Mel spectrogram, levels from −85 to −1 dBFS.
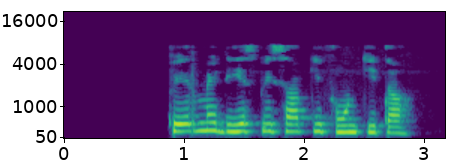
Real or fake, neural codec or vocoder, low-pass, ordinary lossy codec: fake; autoencoder, 48 kHz, 128 numbers a frame, DAC-VAE, trained on Japanese speech; 7.2 kHz; MP3, 32 kbps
